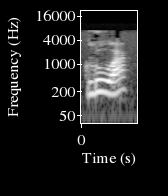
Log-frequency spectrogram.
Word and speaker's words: Clúa: Se llama Jaime Ferrán y Clúa, y griega Clúa, con acento en la U.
